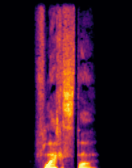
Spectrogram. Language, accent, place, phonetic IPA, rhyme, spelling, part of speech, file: German, Germany, Berlin, [ˈflaxstə], -axstə, flachste, adjective, De-flachste.ogg
- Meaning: inflection of flach: 1. strong/mixed nominative/accusative feminine singular superlative degree 2. strong nominative/accusative plural superlative degree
